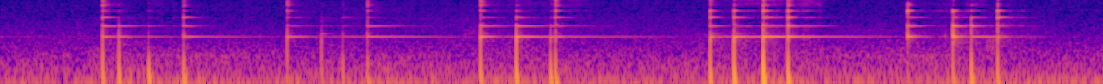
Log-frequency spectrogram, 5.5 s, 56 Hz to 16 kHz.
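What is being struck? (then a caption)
Stemmed glass goblet. Long red nails tap an empty, hollow, clear glass goblet with a short stem, in quick clusters of light taps. Each tap gives a bright clink with a clear ringing tone near 1.3 kHz and high overtones, fading within about a tenth of a second between short pauses.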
